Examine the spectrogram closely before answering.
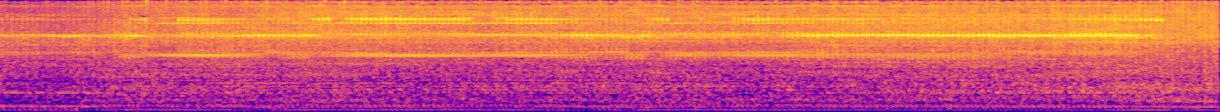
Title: Honda Civic "chirping" noise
